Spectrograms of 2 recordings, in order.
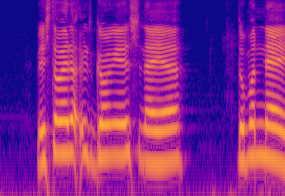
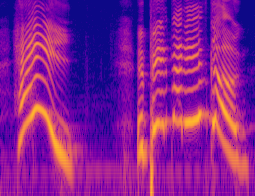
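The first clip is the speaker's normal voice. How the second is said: high, loud yell of discovery; excited shout; 12 semitones higher, 4 dB louder than usual. Real, not acted. Player tells Fan they reached the entrance, excited shouting. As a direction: cry out as you suddenly spot it.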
